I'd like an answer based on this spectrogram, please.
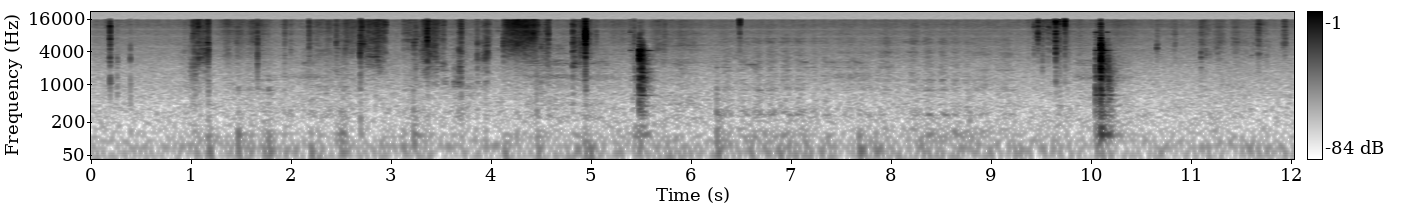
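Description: Cardstock pieces being handled, glued and pressed down on a craft mat: faint rustles, scrapes and small clicks, with two sharper taps about five and ten seconds in.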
